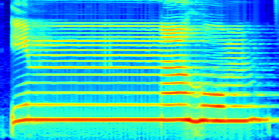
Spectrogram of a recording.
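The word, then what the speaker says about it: إنهم: Nun gunnahnya dihukumi gunnah musyaddadah karena nun bertasydid. Cara bacanya berdengung, tahan dengungannya kurang lebih 2 harokat. Innahum, hum ada hukum izhar syafawi karena ada mim sukun yang menghadapi huruf selain mim dan ba. Di sini hurufnya adalah huruf kaf. Cara bacanya mim sukun dibaca jelas.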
